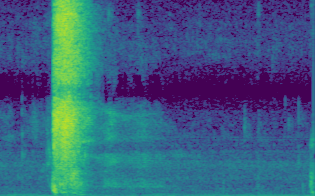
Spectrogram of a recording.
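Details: Adult during a suspected allergy attack, with stuffy nose, sore throat and chest symptoms of asthma for days: a single sharp, forceful sneeze in a quiet room. Sneeze.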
